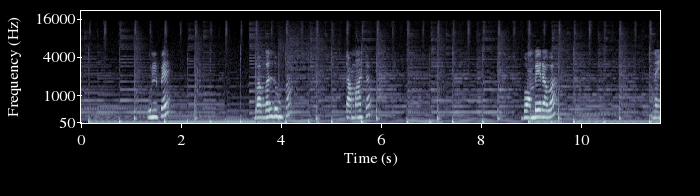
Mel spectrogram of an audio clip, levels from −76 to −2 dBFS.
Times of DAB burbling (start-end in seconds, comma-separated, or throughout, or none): none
